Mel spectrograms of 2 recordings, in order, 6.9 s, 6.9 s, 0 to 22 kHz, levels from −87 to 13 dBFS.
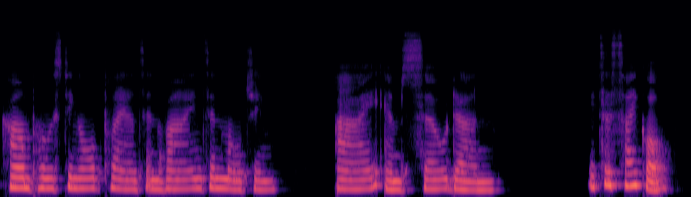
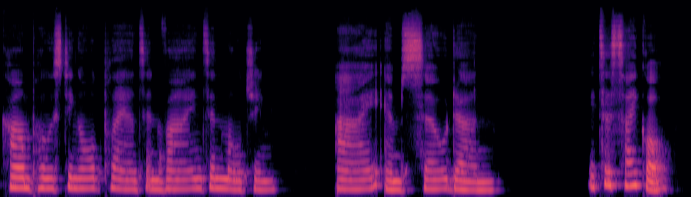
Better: second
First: muffled; very; fading above 2 kHz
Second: none

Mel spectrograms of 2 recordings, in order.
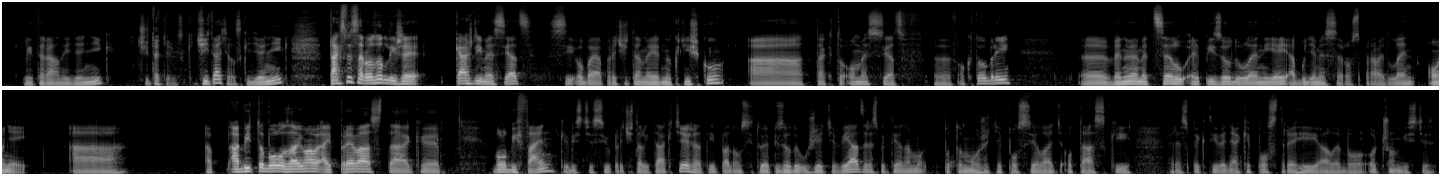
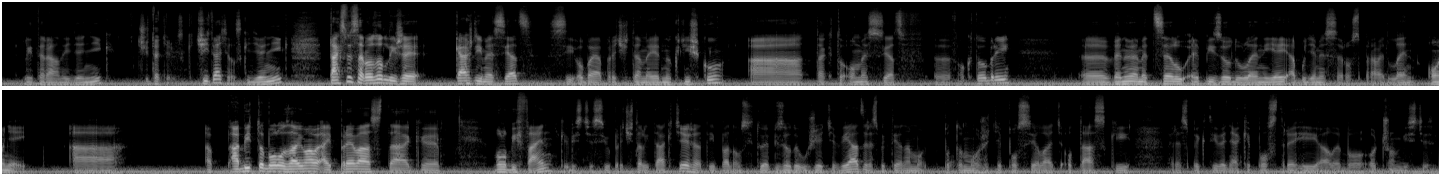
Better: first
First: none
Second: low rumble; faint; throughout; 20 dB below the speech

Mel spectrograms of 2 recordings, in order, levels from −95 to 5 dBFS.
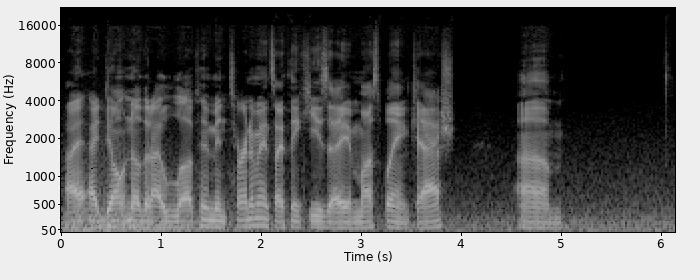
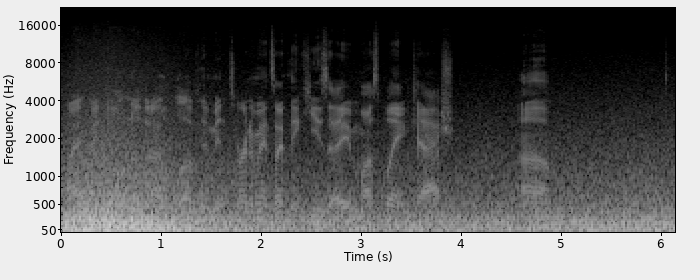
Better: first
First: wind noise on the microphone; occasional gusts; 20 dB below the speech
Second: wind noise on the microphone; heavy; 5 dB above the speech

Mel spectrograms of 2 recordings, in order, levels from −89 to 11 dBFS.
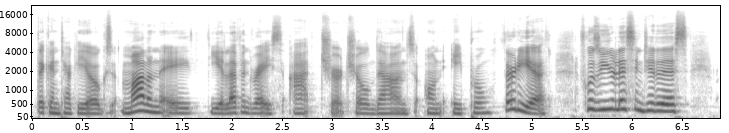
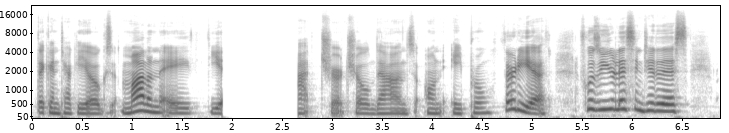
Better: first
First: none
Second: audio cutting out; at 2 s for 1 s

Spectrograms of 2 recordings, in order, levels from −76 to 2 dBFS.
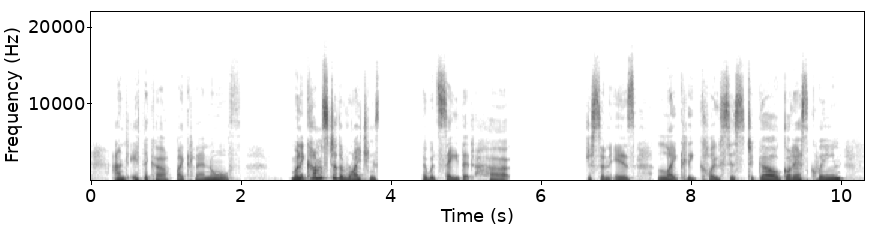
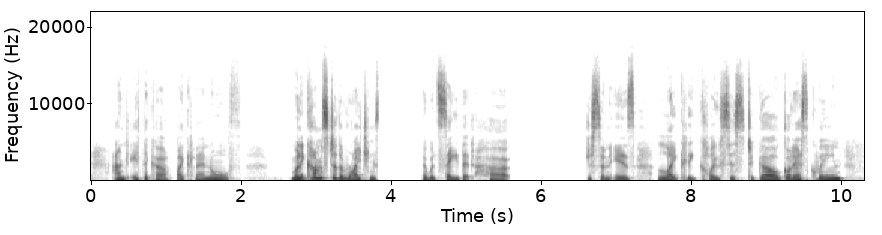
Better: neither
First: audio cutting out; at 4 s for 0.5 s and at 5.5 s for 1 s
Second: audio cutting out; at 4 s for 0.5 s and at 5.5 s for 1 s

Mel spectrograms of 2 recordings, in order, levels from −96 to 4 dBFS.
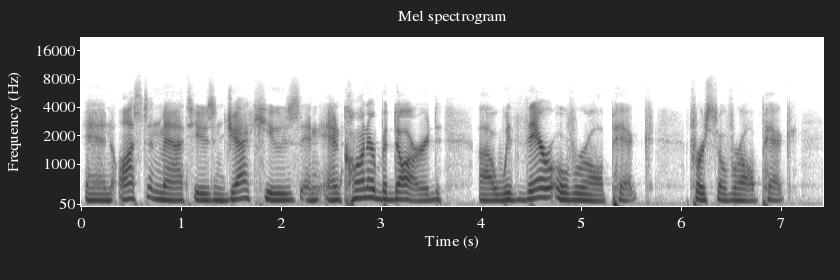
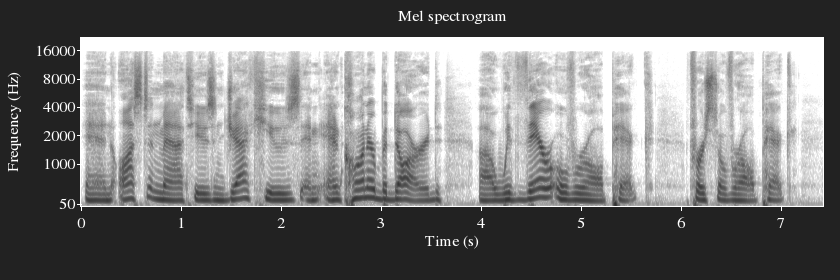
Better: second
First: muffled; very; fading above 3.5 kHz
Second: none

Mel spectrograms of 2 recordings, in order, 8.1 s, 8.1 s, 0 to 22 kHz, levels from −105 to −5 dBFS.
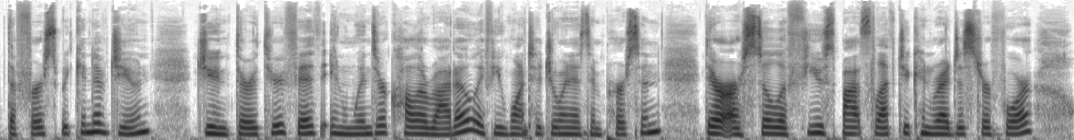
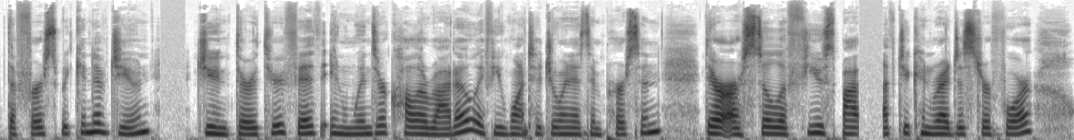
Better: first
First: none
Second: audio cutting out; at 1 s and at 6.5 s

